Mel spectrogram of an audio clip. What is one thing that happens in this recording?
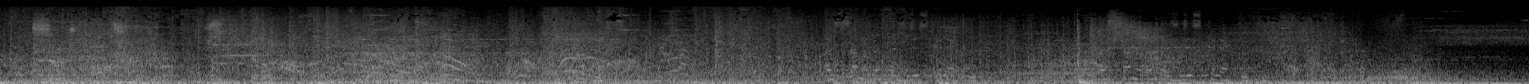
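Spells and blows crackle and clash in a busy fight in a video game.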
